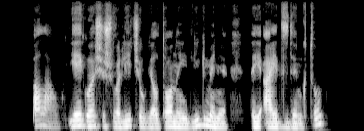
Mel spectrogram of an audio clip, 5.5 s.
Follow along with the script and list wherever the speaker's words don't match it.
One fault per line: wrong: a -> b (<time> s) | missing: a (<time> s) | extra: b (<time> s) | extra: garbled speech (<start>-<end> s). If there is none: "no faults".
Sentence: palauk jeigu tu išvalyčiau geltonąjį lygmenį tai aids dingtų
wrong: tu -> aš (1.4 s)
